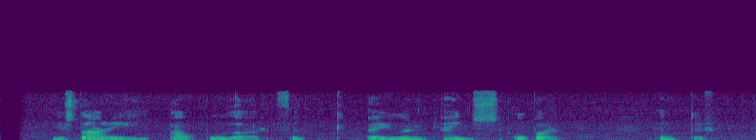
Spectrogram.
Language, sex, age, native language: Icelandic, male, 15, Icelandic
